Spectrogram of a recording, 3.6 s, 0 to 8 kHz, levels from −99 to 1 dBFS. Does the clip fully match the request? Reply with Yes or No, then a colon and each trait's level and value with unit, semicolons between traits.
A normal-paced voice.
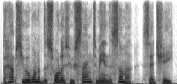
No: fast, 270 wpm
